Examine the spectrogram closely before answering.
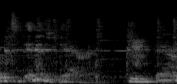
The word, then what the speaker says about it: Deron: It's spelled Darren. It's spelled D-E-R-O-N Okay. though. I want to say Deron too, but it's always Right. Darren.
